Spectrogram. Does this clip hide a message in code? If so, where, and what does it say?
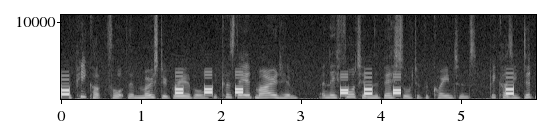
Yes: DTMF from 0.0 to 5.7 s, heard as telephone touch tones, dialled by hand, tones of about 100 ms, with speech in English. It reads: 1 800 757 5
